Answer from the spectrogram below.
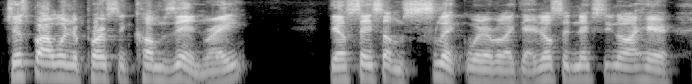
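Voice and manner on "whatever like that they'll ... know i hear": ordinary delivery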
